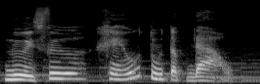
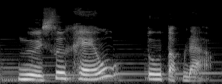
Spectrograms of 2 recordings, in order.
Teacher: Khéo tu tập đạo, cái từ đạo là cái từ quan trọng nhất của cái câu này, cho nên chúng ta sẽ đọc có sự nhấn nhá, có trọng âm hơn · Shown in: first take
